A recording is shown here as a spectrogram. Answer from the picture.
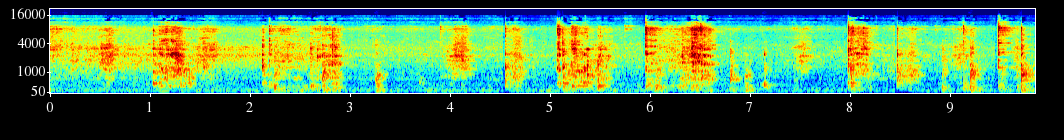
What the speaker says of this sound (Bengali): দিয়ে ভালোভাবে নাড়াচাড়া করে দেবো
